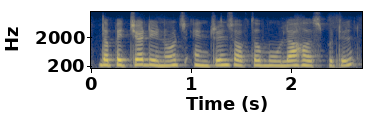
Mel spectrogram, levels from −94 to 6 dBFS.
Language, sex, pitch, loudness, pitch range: English, female, 245 Hz, -17 LUFS, 240-260 Hz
